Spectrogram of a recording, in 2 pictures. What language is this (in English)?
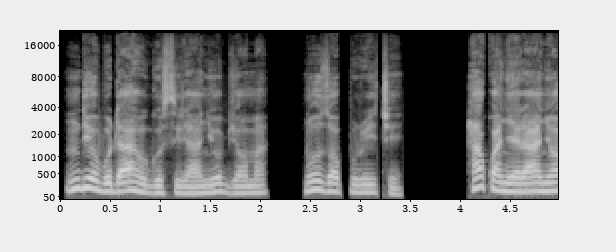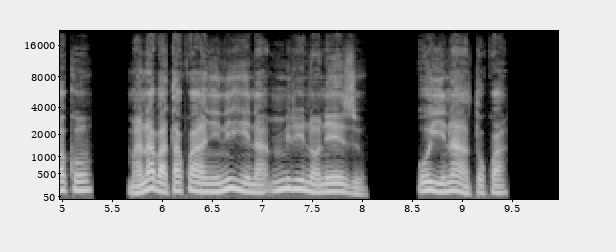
Igbo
